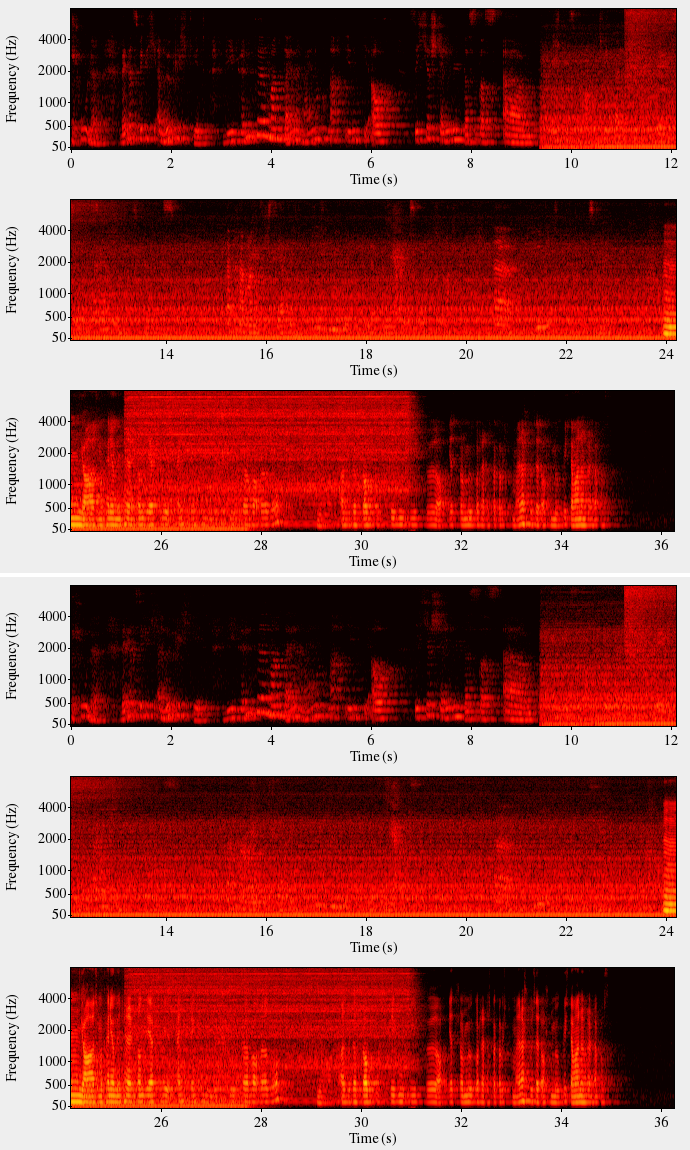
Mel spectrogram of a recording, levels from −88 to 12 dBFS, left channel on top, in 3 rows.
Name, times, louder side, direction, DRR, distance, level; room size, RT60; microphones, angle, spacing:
voice 1, 0.0-6.4 6.9-8.3 8.6-9.2 9.6-11.1 11.3-13.1 13.6-13.8 14.4-14.7 15.2-22.9 29.5-29.7, left 1 dB, 90° left, -3 dB, 4.3 m, -50 dB
sound 1, 9.4-27.8, right 1 dB, 55° right, 1.8 m, -40 dB
voice 2, 23.9-28.4 29.1-34.9, right 3 dB, 75° right, 8 dB, 1.1 m, -34 dB
sound 2, 25.3-31.0, left 1 dB, 10° left, 2.6 m, -41 dB
18.5 x 16.0 x 3.0 m, 1.2 s
head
